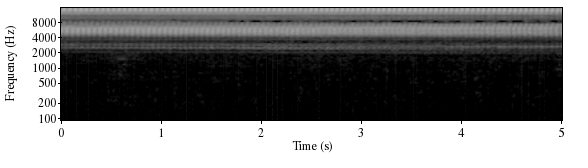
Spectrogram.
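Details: Cicada calling: a loud, steady, high buzzing drone with a fast pulsing throb about three times a second, continuous throughout with no other clear sounds.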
